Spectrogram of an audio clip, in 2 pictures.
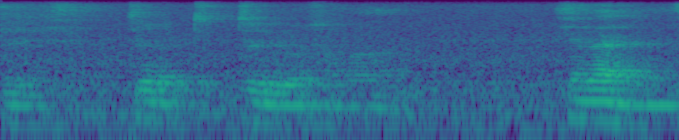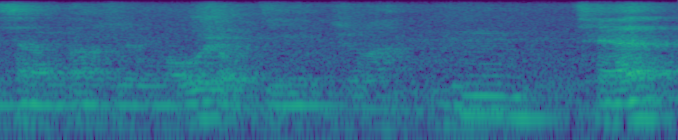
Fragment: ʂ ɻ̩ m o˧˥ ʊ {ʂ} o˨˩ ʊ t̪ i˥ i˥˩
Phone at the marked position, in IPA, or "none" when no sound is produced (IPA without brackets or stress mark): ʂ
